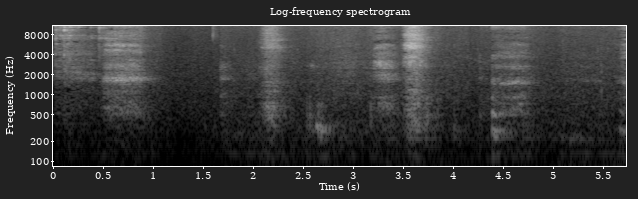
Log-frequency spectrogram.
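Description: A woman breathing hard in a string of short, sharp breaths and gasps, about eight over a few seconds, some with a faint catch of voice.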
